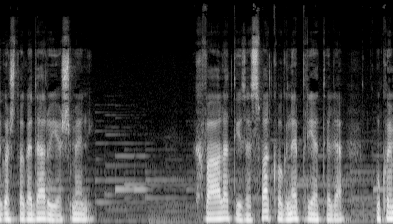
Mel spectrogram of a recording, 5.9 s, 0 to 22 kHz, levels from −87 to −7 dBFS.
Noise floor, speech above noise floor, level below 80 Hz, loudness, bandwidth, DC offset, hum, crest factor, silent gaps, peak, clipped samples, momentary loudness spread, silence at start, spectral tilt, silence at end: -44 dBFS; 28 dB; -32 dBFS; -17 LUFS; 11.5 kHz; under 0.1%; none; 18 dB; none; 0 dBFS; under 0.1%; 20 LU; 0 s; -5.5 dB/octave; 0 s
